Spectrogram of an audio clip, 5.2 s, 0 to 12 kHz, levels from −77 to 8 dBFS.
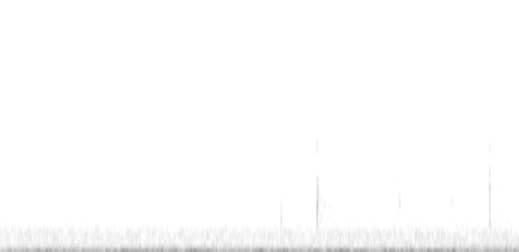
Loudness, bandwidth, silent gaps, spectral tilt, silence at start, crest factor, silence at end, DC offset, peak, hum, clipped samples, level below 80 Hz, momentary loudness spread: -57 LUFS; 11 kHz; none; -6 dB/octave; 0 s; 14 dB; 0 s; under 0.1%; -38 dBFS; none; under 0.1%; -52 dBFS; 5 LU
